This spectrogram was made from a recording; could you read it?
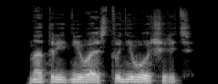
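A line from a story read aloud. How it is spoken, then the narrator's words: Hoarse, exhausted, dejected voice. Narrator (Russian): говорит упавшим голосом искричавшийся измученный унтер-офицер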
